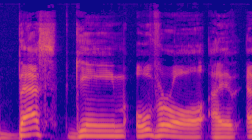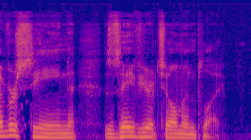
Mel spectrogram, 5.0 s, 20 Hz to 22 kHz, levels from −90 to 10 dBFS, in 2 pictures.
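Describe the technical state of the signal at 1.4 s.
The signal at 1.4 s is intact, with the speech carrying through without any audible fault at that point.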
